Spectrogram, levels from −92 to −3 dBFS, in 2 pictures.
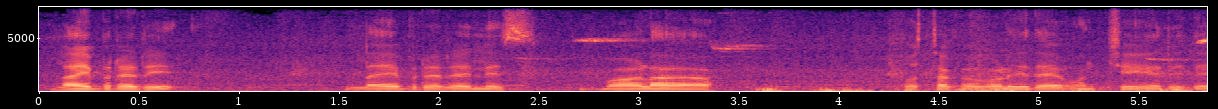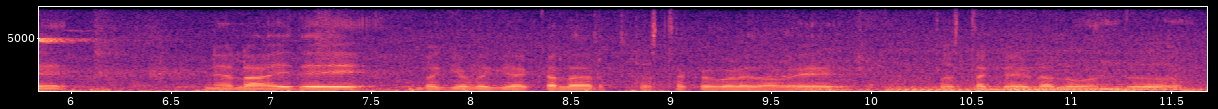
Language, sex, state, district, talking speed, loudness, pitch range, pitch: Kannada, male, Karnataka, Belgaum, 85 wpm, -20 LUFS, 105-115 Hz, 115 Hz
